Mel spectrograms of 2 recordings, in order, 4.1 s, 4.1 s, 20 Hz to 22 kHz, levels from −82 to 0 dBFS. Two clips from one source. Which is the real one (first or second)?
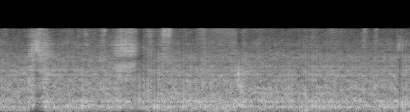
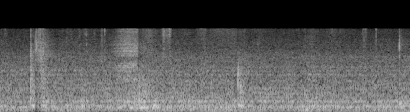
second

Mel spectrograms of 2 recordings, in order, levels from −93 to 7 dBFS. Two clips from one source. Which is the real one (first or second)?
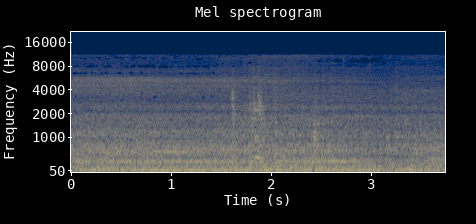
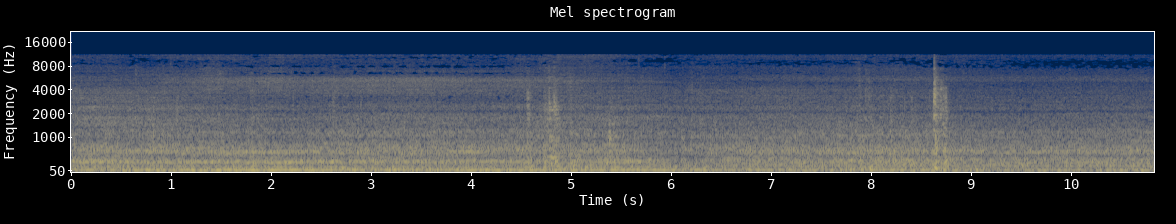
first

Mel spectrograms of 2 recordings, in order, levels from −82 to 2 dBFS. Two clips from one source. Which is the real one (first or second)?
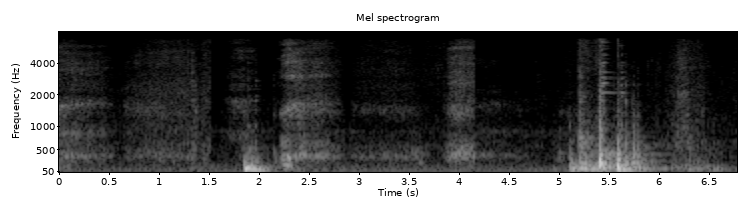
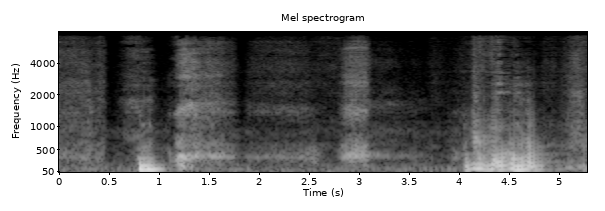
first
